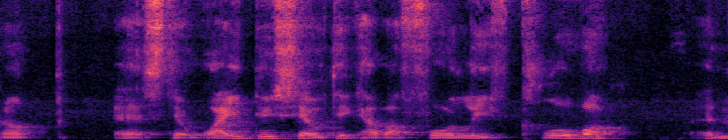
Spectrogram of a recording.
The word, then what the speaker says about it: Celtic: was actually our a Celtic cross which if you tuned in last week is with uh not with a soft C it's with a hard C gov so um well done yeah so Celtic cross was a white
